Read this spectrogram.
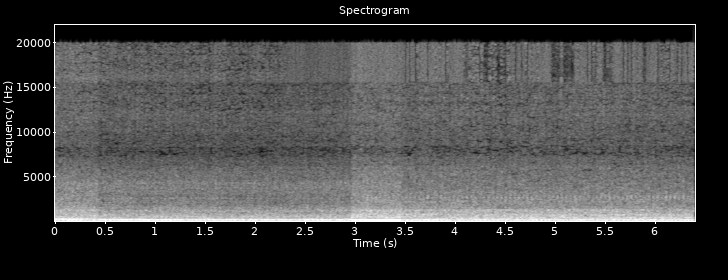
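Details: Lawn vacuum small petrol engine, fresh gas, bag-latch safety switch bypassed via ground wire: runs steady at fast even beat with no load change; starts and runs but weak suction, won't pick up leaves, cause not yet shown.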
